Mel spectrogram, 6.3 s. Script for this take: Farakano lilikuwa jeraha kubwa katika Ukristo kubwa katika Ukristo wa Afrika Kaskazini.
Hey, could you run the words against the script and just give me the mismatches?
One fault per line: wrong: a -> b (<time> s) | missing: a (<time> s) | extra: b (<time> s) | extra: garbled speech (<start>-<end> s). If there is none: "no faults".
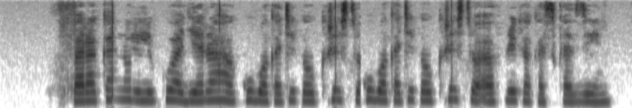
no faults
